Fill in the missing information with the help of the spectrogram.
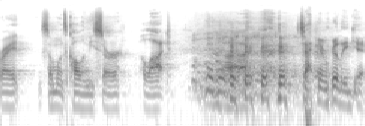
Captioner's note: laughs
